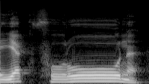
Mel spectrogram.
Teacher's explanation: رو واو مدہ ہے، ایک الف کی مقدار کے برابر کھینچ کر پڑھیں گے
